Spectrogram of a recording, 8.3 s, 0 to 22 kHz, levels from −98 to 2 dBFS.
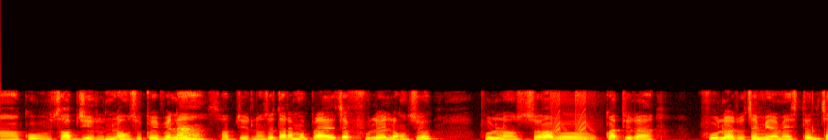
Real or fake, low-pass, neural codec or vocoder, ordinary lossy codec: real; none; none; none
